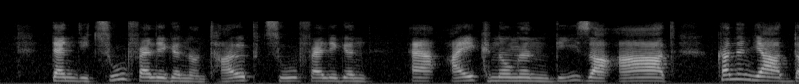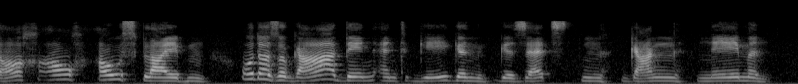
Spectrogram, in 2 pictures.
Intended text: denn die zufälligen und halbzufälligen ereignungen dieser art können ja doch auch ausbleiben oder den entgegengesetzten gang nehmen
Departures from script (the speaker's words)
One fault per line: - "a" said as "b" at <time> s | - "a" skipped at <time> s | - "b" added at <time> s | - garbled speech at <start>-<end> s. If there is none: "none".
- "sogar" added at 10.7 s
